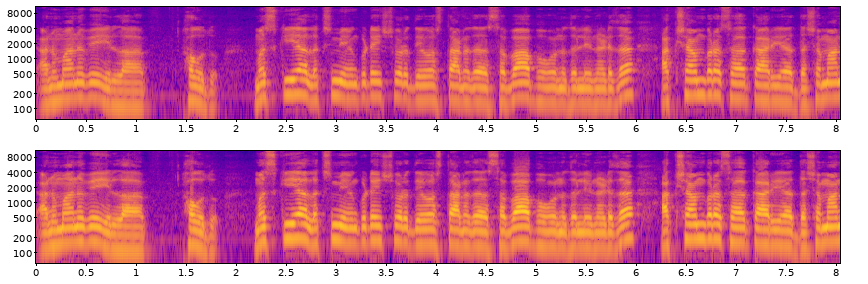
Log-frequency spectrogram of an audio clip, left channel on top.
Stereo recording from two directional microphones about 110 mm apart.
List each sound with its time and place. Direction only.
0.0 s a man's voice: 30° right (ahead or behind)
